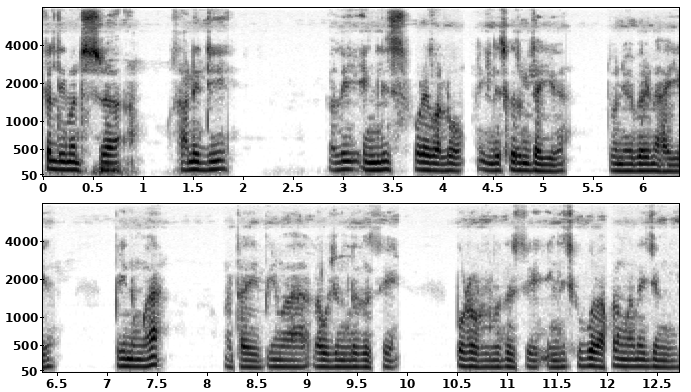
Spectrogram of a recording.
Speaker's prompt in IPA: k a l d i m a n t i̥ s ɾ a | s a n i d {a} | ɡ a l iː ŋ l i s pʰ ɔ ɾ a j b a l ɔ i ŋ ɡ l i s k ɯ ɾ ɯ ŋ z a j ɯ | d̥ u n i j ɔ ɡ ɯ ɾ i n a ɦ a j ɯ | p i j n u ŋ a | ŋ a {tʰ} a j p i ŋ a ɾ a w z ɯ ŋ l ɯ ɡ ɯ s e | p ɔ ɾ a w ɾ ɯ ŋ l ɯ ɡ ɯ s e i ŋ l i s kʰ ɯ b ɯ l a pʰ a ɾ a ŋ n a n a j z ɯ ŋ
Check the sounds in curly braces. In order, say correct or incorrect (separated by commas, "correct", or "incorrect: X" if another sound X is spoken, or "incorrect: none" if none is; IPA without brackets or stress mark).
incorrect: i, correct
